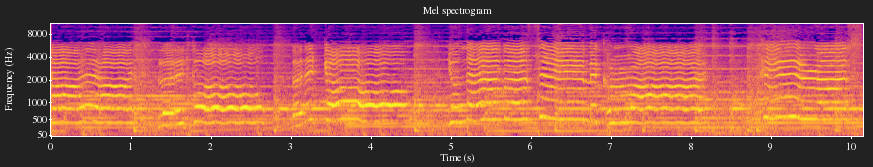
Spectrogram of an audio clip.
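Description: A woman singing a sustained ballad melody with marked vibrato and long held notes, over a steady sustained accompaniment.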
